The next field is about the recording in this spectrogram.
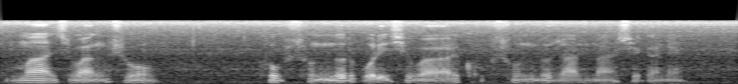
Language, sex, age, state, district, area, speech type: Bengali, male, 60+, West Bengal, Birbhum, urban, spontaneous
